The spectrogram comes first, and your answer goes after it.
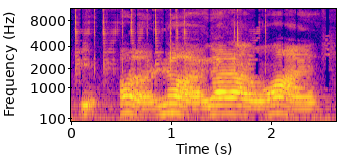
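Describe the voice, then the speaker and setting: Still numb and sore in the mouth after dental surgery, and groggy and loopy from anesthesia, a woman chats casually to camera while giving a makeup tutorial as a vlogger. She speaks slowly in a medium-pitched voice with fairly even intonation. Faint noise sits under a roomy, distant mic.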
